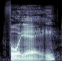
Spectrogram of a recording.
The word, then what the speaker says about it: foyer: And it says, through the F-O-Y-E-R. I know that word is supposed to be pronounced foyer. And I also know that in my church growing up, it was the foyer. So I knew if I said foyer, it would sound ignorant. If I said foyer, it would sound, to me, pretentious.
